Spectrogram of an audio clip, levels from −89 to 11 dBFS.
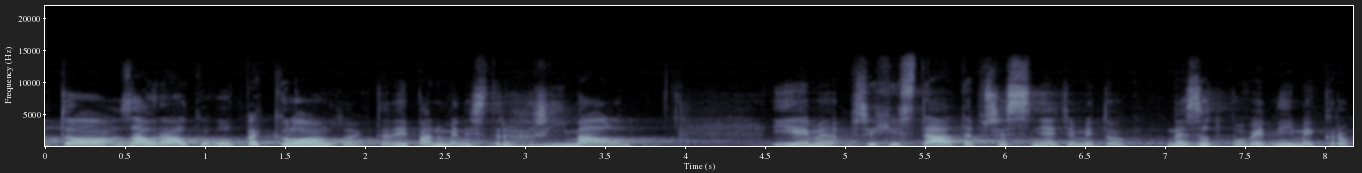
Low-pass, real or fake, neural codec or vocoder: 14.4 kHz; real; none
